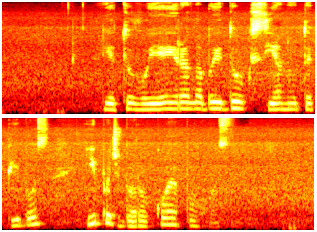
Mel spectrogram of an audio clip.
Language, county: Lithuanian, Marijampolė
